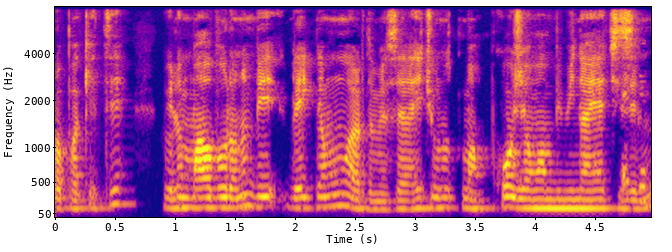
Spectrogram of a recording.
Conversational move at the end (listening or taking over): taking over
